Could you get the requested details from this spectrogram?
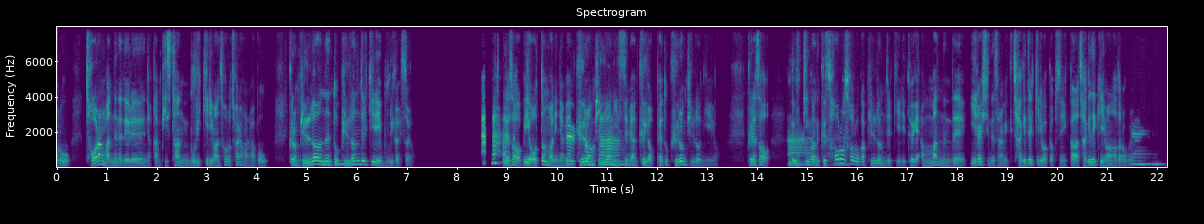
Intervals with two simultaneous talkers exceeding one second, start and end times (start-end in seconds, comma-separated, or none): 10.2-11.4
